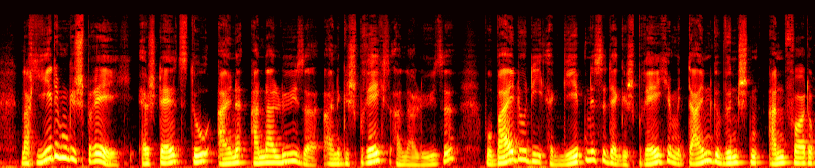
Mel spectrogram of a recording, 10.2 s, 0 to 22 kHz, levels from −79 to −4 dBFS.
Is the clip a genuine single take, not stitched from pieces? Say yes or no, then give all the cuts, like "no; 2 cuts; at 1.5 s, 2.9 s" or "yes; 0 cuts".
no; 1 cut; at 4.1 s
